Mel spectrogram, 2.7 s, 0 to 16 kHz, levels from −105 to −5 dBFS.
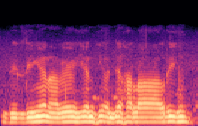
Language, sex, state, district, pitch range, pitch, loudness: Chakma, male, Tripura, Dhalai, 130-140 Hz, 135 Hz, -11 LUFS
